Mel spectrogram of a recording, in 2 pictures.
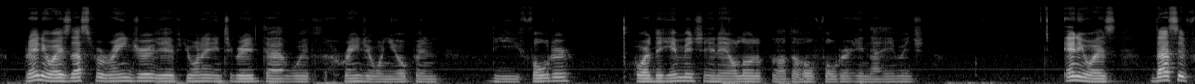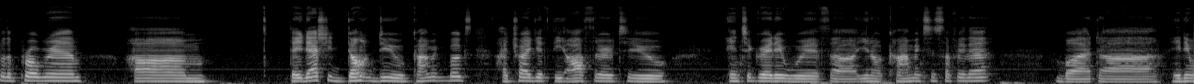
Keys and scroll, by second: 0.0 Escape, 0.2 Escape, 0.2 typing, 2.9-3.6 typing, 7.2 Return, 9.4 ctrl+a, 9.6 ctrl+a, 20.0-21.9 typing.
